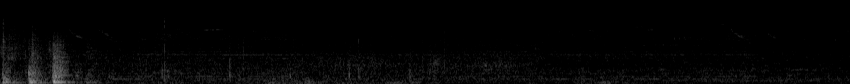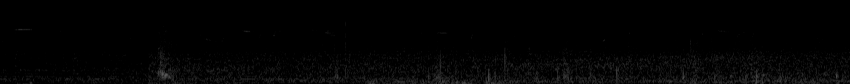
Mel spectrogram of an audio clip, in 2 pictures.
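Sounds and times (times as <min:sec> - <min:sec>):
low background hum: 0:00.0 - 0:17.0
faint bird chirps: 0:09.9 - 0:16.2.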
